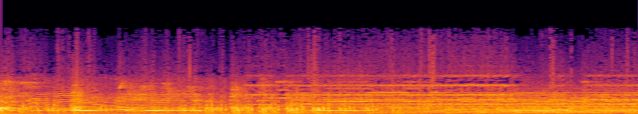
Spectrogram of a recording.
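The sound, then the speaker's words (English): A cattle herd mooing as it starts moving. Several deep, drawn-out moos overlap one another above a continuous low rumble of the herd. “All right, you buckaroos. Start that herd moving. Trot them along.”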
